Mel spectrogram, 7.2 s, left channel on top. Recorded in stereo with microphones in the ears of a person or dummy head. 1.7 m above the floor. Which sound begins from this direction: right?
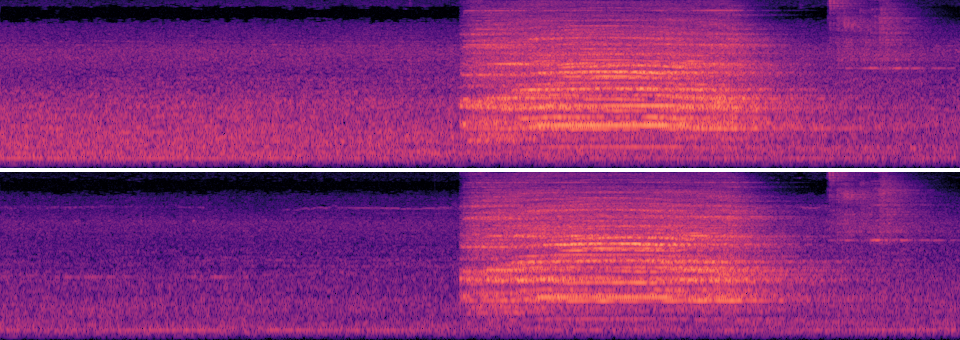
A clink, at 6.2 s.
